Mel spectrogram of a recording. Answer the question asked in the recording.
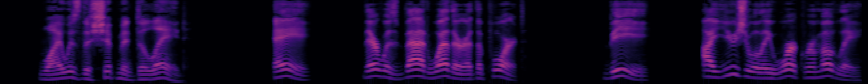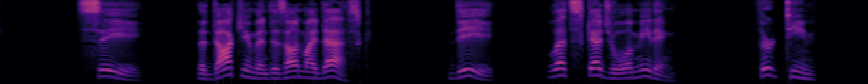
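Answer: A: There was bad weather at the port.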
